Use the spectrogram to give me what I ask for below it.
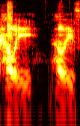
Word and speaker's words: Halley: Yeah, Halley's Comet. That's not. You said Halley's. I said Halley's. Yeah, it's pronounced Halley.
